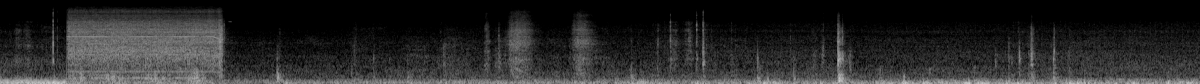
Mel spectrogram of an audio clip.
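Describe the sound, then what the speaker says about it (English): A power drill whirs loudly for a couple of seconds while installing gear on a kayak, then stops, leaving a low rumble with scattered knocks and clicks. "get ready to drill this up."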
